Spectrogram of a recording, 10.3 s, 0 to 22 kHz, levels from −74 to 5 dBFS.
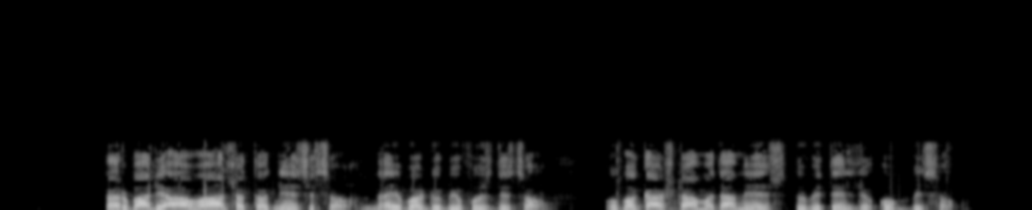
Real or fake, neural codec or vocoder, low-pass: real; none; 7.2 kHz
